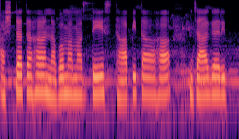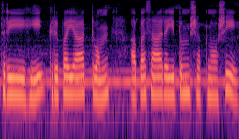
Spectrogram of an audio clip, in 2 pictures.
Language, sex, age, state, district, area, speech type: Sanskrit, female, 18-30, Karnataka, Bagalkot, rural, read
